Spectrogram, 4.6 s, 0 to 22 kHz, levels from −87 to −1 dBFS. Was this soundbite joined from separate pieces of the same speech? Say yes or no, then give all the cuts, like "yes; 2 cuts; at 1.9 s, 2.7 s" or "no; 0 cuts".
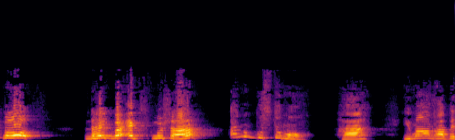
yes; 1 cut; at 2.2 s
